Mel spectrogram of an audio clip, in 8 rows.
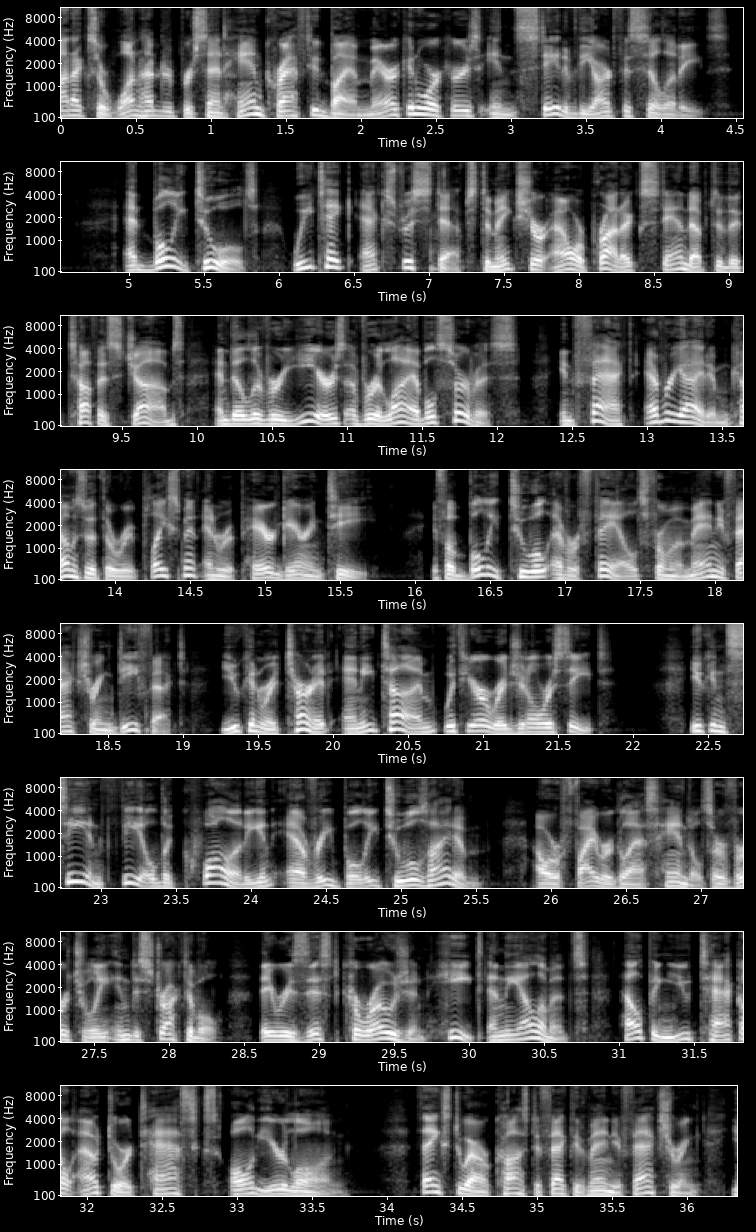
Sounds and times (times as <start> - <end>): Speech: 0.0 - 36.3.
